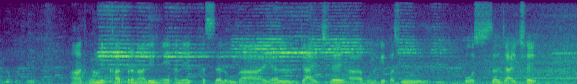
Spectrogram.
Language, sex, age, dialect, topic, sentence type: Maithili, male, 18-24, Eastern / Thethi, agriculture, statement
